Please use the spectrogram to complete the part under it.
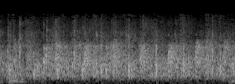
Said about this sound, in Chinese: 来，给这位朋友掌声鼓励。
